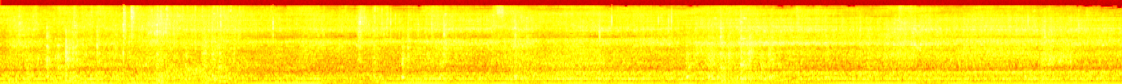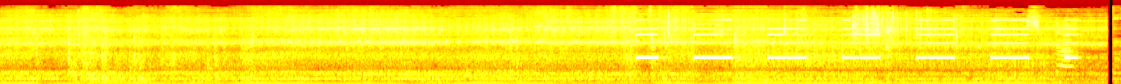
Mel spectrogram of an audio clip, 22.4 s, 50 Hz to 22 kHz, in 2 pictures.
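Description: John Deere 60G compact excavator's diesel engine running steadily while it digs, with a few knocks of the bucket in the dirt. Near the end its travel alarm beeps about six times, evenly spaced, as the machine starts to track.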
